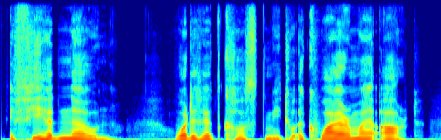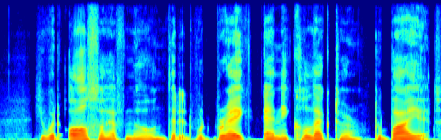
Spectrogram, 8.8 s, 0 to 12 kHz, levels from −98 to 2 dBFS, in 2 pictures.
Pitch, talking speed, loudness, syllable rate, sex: 110 Hz, 185 wpm, -22 LUFS, 4.6 syllables/s, male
